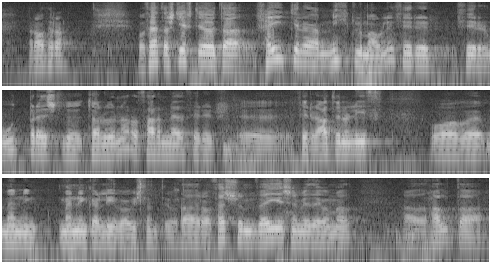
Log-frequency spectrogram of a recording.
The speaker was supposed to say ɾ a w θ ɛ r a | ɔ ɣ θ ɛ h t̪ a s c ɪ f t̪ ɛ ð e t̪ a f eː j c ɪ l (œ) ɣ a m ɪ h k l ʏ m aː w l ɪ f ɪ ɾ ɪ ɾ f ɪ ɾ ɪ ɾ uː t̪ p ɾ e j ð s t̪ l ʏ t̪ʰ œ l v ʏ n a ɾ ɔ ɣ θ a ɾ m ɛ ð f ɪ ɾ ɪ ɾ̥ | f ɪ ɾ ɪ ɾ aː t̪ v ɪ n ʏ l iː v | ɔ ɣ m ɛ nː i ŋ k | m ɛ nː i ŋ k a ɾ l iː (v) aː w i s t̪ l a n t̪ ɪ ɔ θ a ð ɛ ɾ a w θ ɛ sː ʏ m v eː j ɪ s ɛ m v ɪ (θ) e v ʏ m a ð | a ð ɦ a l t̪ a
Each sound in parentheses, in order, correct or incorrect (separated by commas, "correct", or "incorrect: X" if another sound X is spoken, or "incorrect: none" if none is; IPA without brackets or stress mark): incorrect: ɛ, correct, incorrect: ð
